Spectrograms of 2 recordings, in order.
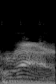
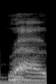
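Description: First: The sound is placed forward, not in the throat. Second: The sound is guttural and placed in the throat. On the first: The speaker calls it right. "I really challenge you to get that rah" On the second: The speaker calls it wrong. "We don't want guttural. We don't want it in the throat"

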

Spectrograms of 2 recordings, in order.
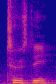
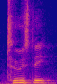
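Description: Both takes have the same delivery.

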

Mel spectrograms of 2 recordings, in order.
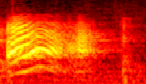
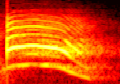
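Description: First: It is a squawky, bird-like scream. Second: It is a normal human scream.

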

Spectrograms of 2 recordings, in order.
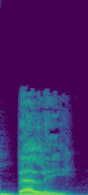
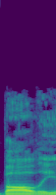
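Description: First: The first vowel sounds like eh. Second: The first vowel sounds like ah. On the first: The speaker calls it right. "it was Belly" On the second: The speaker calls it wrong. "I heard it wasn't Bali"

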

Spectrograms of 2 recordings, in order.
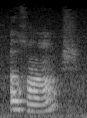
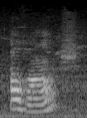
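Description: No difference in how they are said.

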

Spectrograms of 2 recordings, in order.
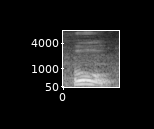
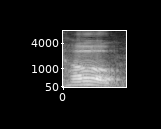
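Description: First: The syllable ends in a u vowel. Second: The syllable ends in an o vowel. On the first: The speaker calls it right. "kita bunyikan dengan huruf hu" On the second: The speaker calls it wrong. "kita tak bunyi ho"

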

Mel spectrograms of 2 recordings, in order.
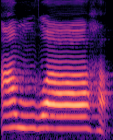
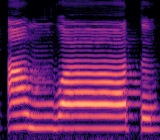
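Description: First: The word ends with a soft h sound. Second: The word ends with a clear t sound. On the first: The speaker calls it wrong. "तो गलत हो गया ना।" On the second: The speaker calls it right. "तो यहाँ पर हम ता को पूरा पढ़ेंगे।"

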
